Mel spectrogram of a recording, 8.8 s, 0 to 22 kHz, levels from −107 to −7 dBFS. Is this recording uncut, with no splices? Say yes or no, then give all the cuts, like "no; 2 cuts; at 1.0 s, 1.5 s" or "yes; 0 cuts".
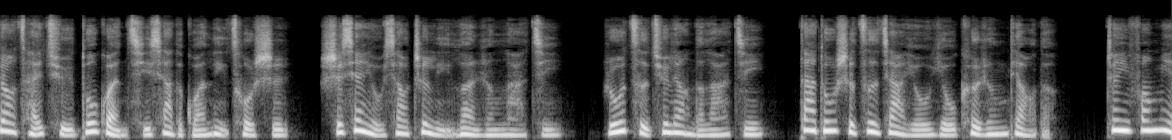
no; 1 cut; at 4.4 s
